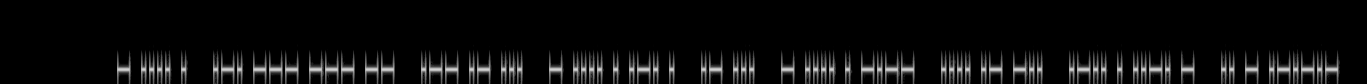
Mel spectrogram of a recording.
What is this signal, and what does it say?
Morse code, heard as a keyed tone, about 30 wpm, 700 Hz. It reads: THE ROOM WAS THERE AS THEY HAD LEFT IT.
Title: A Sound Of Thunder 30wpm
